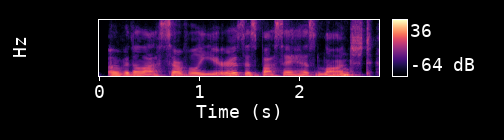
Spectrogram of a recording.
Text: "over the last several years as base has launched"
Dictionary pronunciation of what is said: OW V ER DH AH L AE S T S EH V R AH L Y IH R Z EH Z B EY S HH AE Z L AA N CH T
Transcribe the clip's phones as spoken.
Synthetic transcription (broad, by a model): OW V ER DH AH L AE S T S EH V R L Y IH R Z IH Z B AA S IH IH Z L AA N CH T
